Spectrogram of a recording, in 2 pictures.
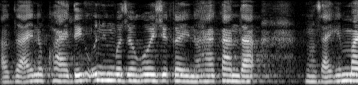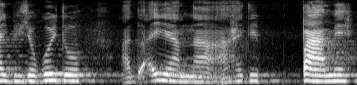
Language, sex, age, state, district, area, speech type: Manipuri, female, 45-60, Manipur, Kakching, rural, spontaneous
